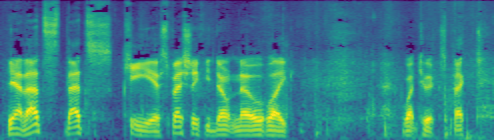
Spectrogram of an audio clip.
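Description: Deep-voiced, laid-back young man out hiking. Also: unhurried, pushed and bright. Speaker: hiker filming a vlog. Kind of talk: casual chat. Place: outdoors on a forest mountain trail. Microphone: handheld camera microphone. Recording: outdoor trail recording with handling noise.

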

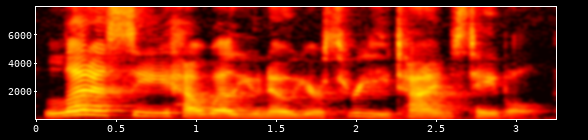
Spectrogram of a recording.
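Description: A woman's voice: a little high, animated, normal speed, close to an everyday voice. A woman voicing a huge, bullying headmistress in a children's story, barking orders and insults. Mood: booming, scornful. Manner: barking, snapping, shouted commands and insults. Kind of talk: children's storybook character reading.

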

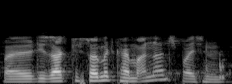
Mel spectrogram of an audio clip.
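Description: A man's voice: fairly high pitch, brisk. A man chatting casually on the phone in a hesitant, rambling, naively helpful manner. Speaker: prank caller answering scam calls. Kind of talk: casual phone conversation, playing a naive customer. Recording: tinny phone-like audio with faint noise.

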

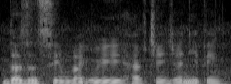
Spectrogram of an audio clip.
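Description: A woman's voice: very deep voice, steady tone, normal speed, noisy background. A woman giving casual commentary while playing a video game. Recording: loud game music behind.

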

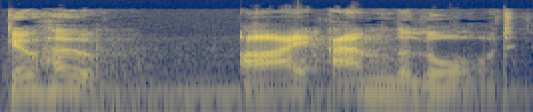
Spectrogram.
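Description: An actor playing a commanding, solemn God, declamatory and authoritative, in a dramatised scripture reading. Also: male voice, medium pitch, big pitch swings, drawn-out words, music in the background. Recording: long hall reverb.

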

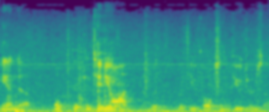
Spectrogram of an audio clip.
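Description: A man's voice: medium pitch, brisk. An older man telling a story with chuckles and rambling thanks to coworkers at a company picnic. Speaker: manager speaking before a pie in the face. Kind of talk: casual speech to coworkers. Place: large indoor hall at a company picnic. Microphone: far camera. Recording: echoey hall from far off, dull lo-fi camera audio. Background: noisy crowd of coworkers.

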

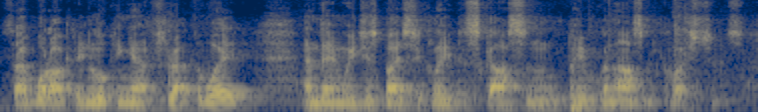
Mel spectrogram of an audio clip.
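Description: A man's voice: on the low side, completely flat delivery, a little fast, vocal fry, a little hiss or hum, rough recording. A middle-aged man giving a joking, self-mocking talk at a meetup, speaking into a handheld mic in a dim event room. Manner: cheeky, self-mocking, banters with the audience. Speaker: presenter at a blockchain meetup.

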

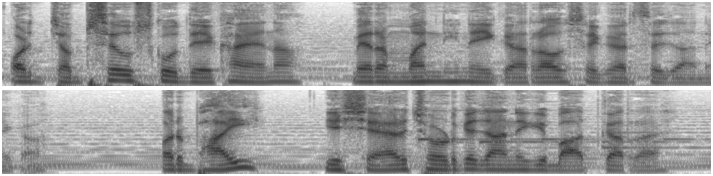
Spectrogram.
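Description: A man playing an emotional, lovesick younger brother, plaintive and colloquial, in an animated story. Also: mid-range voice, normal speed, soft background music, close to an everyday voice. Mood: pleading.

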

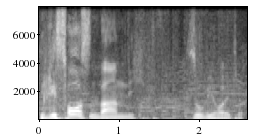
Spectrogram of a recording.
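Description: A man's voice: on the low side, very animated, normal speed, darkish tone, soft background music. A man hosting a podcast guessing game among friends, teasing the others and giving hints between laughs. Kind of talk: casual chat among friends.

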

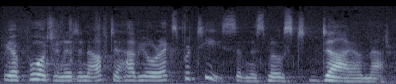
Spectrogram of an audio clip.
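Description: A woman's voice: lowish voice, moderate pace, natural voice. An actress playing a formal, dignified Victorian lady mayoress in an audio drama, with a stately, official manner. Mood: formal, diplomatic.

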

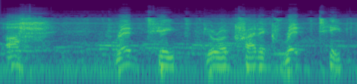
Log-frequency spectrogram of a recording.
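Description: A man's voice: mid-range voice, flat delivery, slow, highs cut off, crowd noise, close to an everyday voice. An actor playing an irritable, indignant man who complains impatiently, in a 1970s radio drama.

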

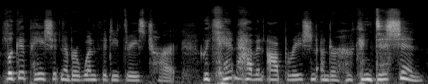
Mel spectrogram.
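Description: A woman's voice: on the high side, fast talker, voice pushed up, lightly acted. A woman voicing a weary hospital doctor who talks in a firm, condescending way. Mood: worried.

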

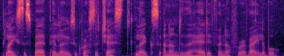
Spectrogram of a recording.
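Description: Mellow, low-pitched woman narrating instructions. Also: flat delivery, fairly quick, a little hiss or hum. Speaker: narrator of a product training video.

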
